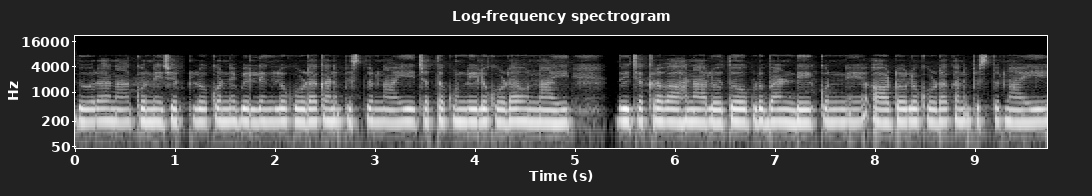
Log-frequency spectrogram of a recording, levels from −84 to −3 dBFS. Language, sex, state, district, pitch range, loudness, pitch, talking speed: Telugu, female, Andhra Pradesh, Krishna, 195-200 Hz, -15 LUFS, 195 Hz, 70 wpm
